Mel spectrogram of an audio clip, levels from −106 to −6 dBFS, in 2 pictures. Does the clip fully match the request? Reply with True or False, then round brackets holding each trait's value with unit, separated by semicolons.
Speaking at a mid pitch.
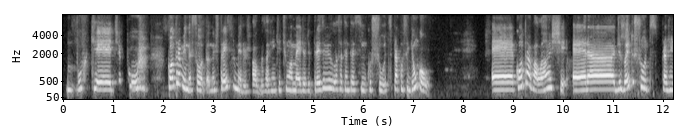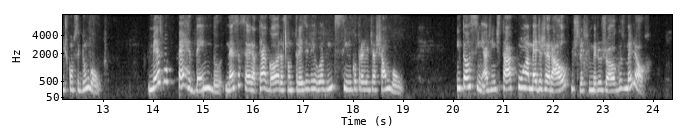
False (245 Hz)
